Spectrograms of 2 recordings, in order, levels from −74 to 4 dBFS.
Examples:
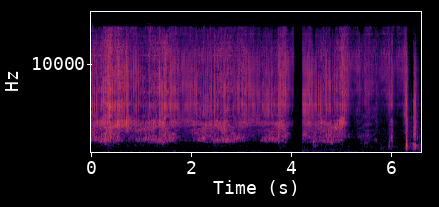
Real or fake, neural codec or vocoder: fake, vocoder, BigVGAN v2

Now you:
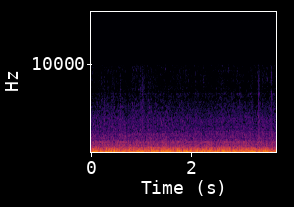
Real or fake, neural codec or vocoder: fake, vocoder, WaveNeXt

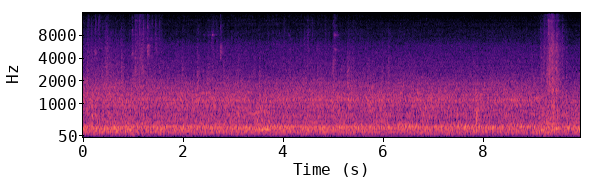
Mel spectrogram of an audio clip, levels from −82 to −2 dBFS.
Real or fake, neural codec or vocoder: fake, vocoder, Vocos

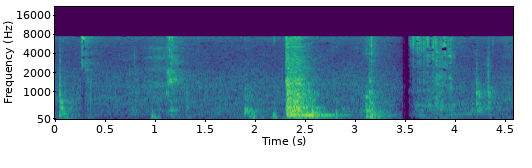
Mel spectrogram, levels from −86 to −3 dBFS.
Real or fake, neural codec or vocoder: real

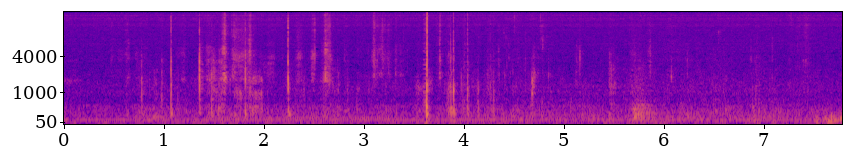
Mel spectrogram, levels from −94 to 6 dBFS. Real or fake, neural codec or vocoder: fake, vocoder, BigVGAN v2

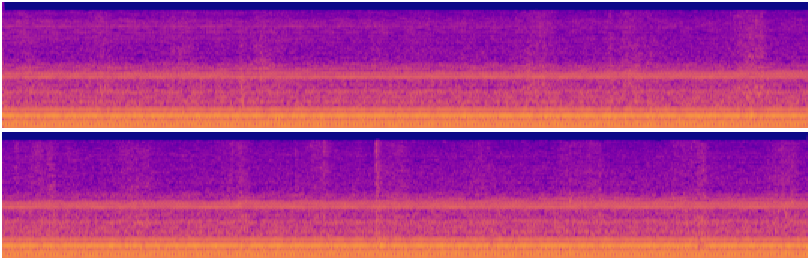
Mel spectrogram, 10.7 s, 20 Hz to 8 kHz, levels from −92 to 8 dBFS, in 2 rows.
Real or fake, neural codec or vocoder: real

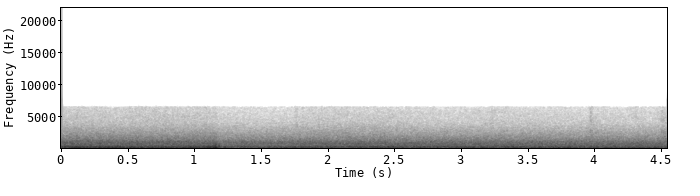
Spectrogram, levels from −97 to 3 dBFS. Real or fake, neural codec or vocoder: fake, vocoder, BigVGAN v2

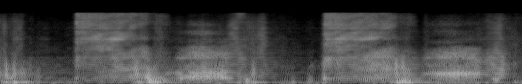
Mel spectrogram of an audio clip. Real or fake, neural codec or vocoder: fake, vocoder, Vocos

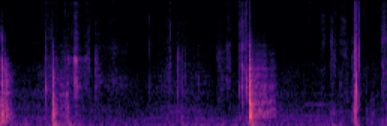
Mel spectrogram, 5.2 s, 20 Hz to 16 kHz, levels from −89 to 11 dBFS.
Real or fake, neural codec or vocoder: real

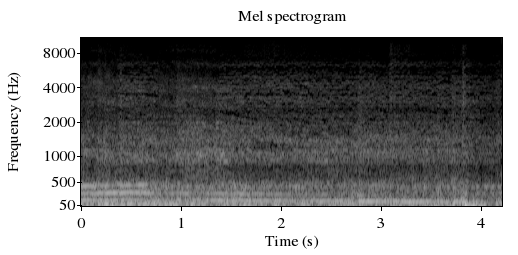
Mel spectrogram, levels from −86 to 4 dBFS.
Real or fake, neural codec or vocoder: fake, vocoder, BigVGAN v2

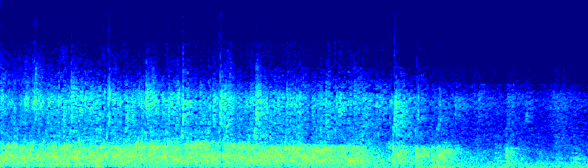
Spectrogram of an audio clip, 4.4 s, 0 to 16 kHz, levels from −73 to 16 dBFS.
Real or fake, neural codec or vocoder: real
